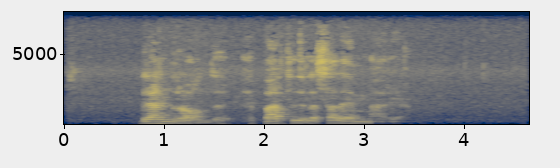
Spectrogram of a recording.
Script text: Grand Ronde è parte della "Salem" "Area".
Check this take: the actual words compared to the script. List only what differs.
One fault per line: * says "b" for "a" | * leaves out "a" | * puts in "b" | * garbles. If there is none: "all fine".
all fine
